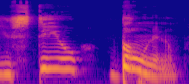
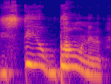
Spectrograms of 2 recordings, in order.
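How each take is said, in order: First: Slow, loud, drawn-out accusation; defiant repeat. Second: Loud retold accusation; accusing. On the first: Retold or imitated. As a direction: repeat it slowly and loudly, daring her. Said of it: "Do it again". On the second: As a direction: say it loud, straight back at her. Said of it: "Say it again".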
